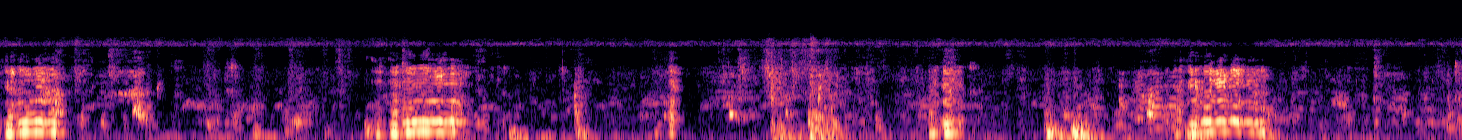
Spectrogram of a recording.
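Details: Goat on a farm during birth, with two kids born one after another; two quavering, nasal bleats at about three and nine seconds amid constant human chatter and a faint high whine.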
